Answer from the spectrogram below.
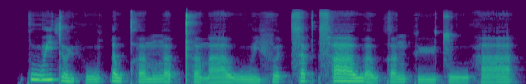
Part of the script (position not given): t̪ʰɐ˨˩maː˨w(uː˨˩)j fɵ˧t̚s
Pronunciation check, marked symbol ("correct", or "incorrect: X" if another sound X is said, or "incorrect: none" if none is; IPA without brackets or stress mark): incorrect: uː˨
